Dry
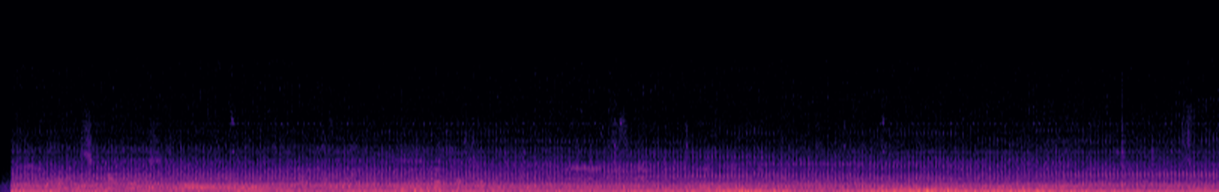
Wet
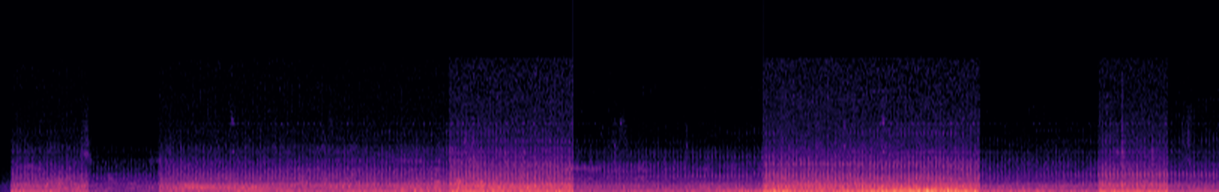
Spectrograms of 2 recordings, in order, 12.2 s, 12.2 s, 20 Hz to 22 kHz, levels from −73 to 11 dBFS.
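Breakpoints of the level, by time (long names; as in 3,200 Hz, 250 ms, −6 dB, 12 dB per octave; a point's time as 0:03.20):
+0.5 dB
from 0:00.87 −10.5 dB
from 0:01.58 +1.5 dB
from 0:04.48 +9 dB
from 0:05.72 −3 dB
from 0:07.62 +9 dB
from 0:09.78 −3.5 dB
from 0:10.97 +7 dB
from 0:11.66 −1.5 dB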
